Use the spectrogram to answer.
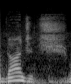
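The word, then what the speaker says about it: Dončić: Dallas they uh, beat the Pelicans, but once again, Luka Doncic rhymes with Jokic.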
